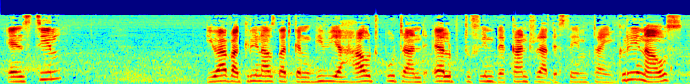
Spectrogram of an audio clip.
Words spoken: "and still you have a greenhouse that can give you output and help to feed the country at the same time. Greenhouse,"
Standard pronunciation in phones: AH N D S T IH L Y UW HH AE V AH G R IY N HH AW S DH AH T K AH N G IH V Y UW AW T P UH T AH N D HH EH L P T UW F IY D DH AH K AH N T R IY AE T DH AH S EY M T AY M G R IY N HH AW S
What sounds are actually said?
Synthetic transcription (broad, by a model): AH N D S T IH L Y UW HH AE V AH G R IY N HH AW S DH AH T K AH N G IH V Y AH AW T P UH T AH N D HH EH L P T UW F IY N DH AH K AH N T R IY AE T DH AH S EY M T AY M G R IY N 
